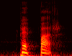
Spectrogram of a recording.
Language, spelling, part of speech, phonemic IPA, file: Swedish, peppar, noun / verb, /ˈpɛpːar/, Sv-peppar.ogg
- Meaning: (noun) pepper (spice); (verb) present indicative of peppa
